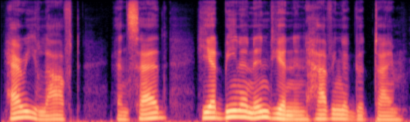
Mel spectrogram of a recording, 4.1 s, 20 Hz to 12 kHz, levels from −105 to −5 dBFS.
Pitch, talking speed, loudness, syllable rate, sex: 125 Hz, 205 wpm, -17 LUFS, 5.4 syllables/s, male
